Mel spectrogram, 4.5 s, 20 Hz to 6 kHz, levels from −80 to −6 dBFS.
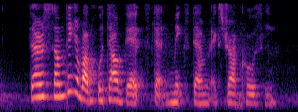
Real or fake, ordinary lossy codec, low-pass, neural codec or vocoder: fake; none; 5.4 kHz; codec, 16 kHz, 2 kbps, FunCodec, trained on LibriTTS, 25 frames a second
